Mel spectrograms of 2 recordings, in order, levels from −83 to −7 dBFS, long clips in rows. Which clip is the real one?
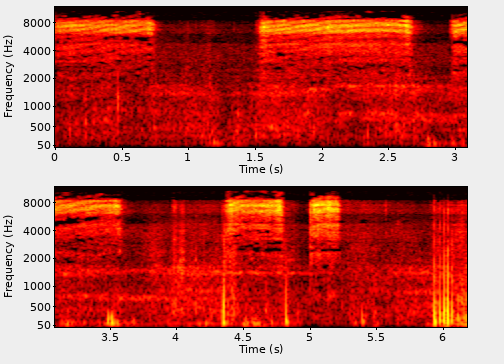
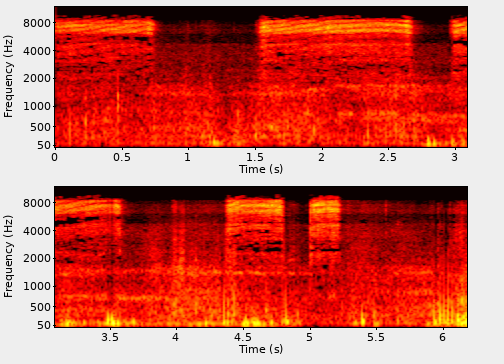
second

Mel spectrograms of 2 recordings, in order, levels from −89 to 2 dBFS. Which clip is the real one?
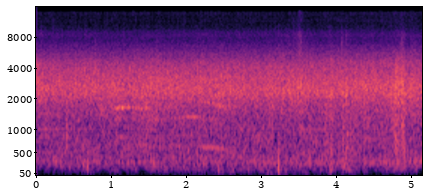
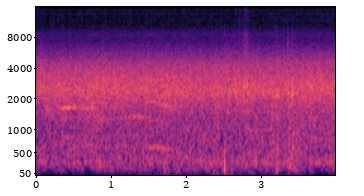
first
